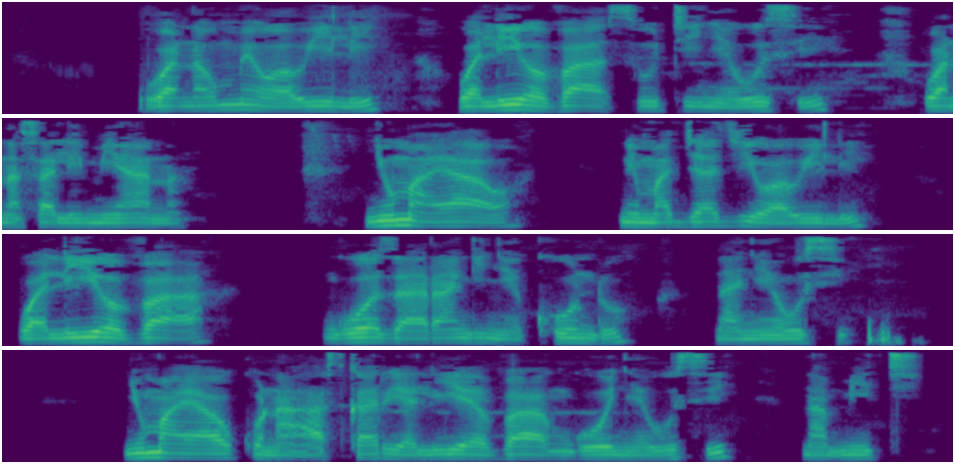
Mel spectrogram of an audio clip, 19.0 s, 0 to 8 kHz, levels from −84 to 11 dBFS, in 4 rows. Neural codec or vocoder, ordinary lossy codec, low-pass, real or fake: none; MP3, 32 kbps; 7.2 kHz; real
